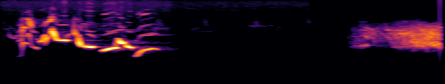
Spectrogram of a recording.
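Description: Eurasian golden oriole: a quick phrase of slurred, fluty whistles that dip and swoop, then a pause and a rising harsh, rasping burst.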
